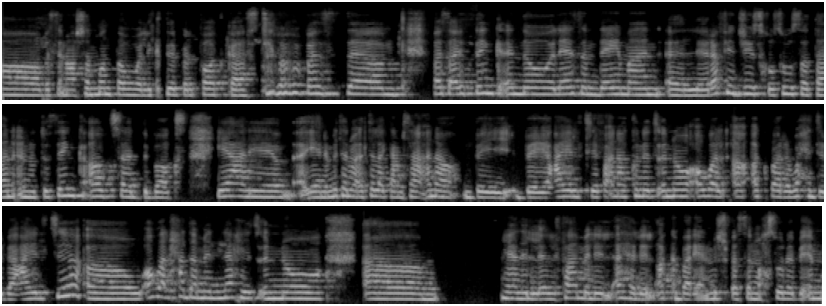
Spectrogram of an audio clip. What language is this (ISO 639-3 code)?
ara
